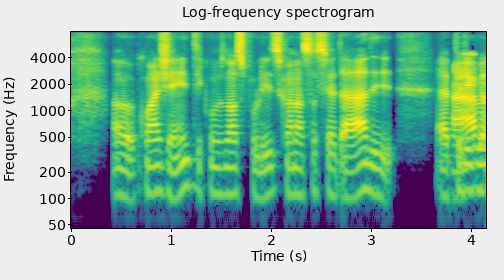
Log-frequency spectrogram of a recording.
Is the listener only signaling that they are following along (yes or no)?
no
